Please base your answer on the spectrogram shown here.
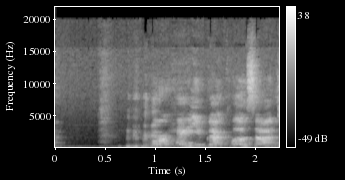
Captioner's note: laughing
